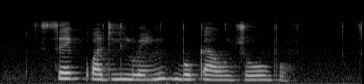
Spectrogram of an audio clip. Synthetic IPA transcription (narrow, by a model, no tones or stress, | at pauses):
sɪkʼwadilweŋ̩bʊkʼaʊd͡ʒoːbʊ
